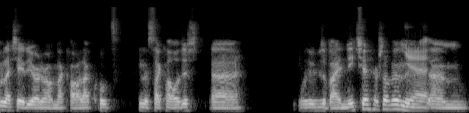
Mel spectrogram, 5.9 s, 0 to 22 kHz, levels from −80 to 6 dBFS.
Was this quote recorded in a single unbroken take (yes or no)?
yes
